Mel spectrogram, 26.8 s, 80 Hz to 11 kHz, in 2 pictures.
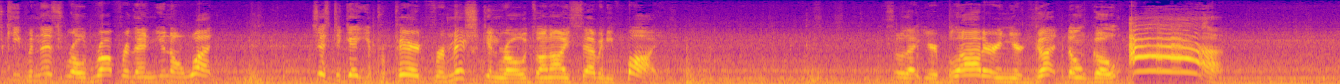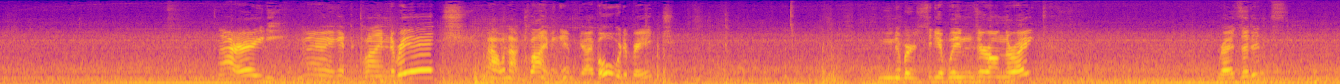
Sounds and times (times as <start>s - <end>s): Speech: 0.0s - 2.2s, 3.1s - 6.6s, 8.9s - 11.4s, 15.6s - 20.2s, 22.1s - 23.8s, 25.6s - 26.3s
Car: 0.0s - 26.8s
Outside, urban or manmade: 0.0s - 26.8s.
